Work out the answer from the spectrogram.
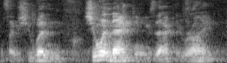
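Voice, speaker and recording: A young man from Arkansas with a Southern accent, doing a rambling, deadpan stand-up set in a comedy theater. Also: on the low side, normal speed, a little hiss or hum. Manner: laid-back, rambling, deadpan with self-corrections. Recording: roomy theater mic from a distance.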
